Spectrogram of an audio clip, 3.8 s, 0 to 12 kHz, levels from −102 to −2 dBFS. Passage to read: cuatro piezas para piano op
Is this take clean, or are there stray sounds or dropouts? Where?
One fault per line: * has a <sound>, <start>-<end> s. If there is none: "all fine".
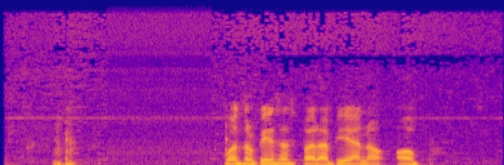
all fine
